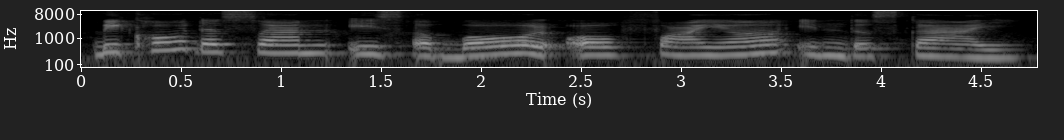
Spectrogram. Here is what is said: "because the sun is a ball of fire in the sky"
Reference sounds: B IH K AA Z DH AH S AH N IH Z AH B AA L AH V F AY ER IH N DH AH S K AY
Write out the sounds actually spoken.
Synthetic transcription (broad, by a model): B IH K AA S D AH S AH N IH S AH B AA L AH F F AY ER IH N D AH S K AY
